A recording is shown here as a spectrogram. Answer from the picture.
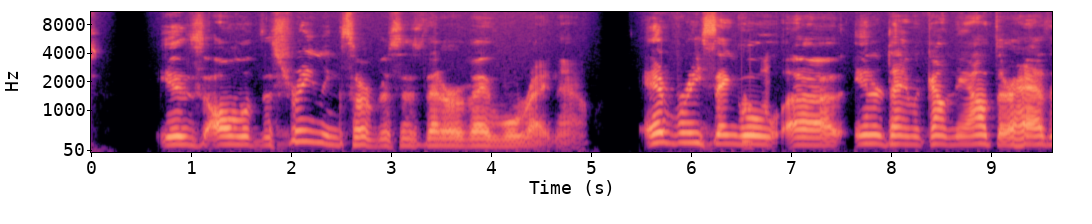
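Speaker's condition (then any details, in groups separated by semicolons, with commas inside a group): Cerebral palsy; speech sounds drunk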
